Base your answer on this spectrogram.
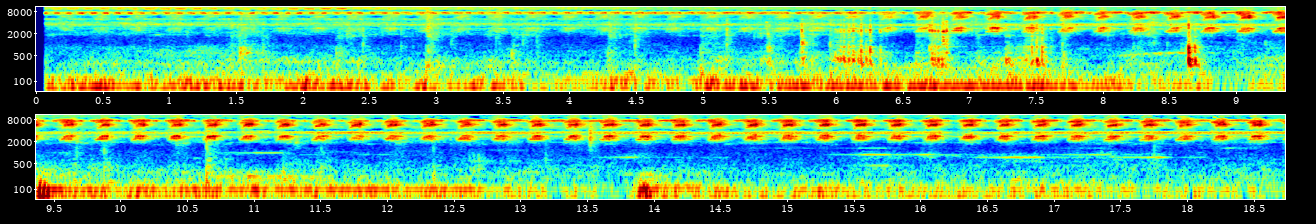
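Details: Locusts at night: a high, shimmering buzz that starts softer and less regular, then settles into steady pulses about four times a second, with faint low rumble beneath.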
